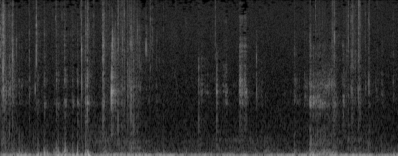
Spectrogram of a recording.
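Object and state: Dry bar soap being shaved.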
